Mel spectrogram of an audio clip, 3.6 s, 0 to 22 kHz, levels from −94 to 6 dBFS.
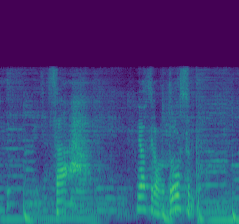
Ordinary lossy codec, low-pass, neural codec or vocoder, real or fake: none; 7.2 kHz; codec, 44.1 kHz, 2.6 kbps, SNAC; fake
